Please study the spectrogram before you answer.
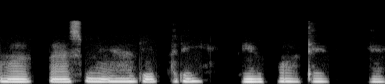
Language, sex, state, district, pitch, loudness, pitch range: Hindi, male, Uttar Pradesh, Ghazipur, 130 Hz, -14 LUFS, 125-135 Hz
